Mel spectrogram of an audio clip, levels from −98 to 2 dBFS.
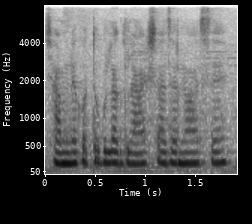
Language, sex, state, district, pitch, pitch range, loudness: Bengali, female, Tripura, West Tripura, 200 Hz, 195-205 Hz, -12 LUFS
